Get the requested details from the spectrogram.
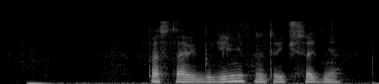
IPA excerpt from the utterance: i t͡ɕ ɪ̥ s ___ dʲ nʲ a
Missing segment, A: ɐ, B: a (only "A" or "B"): B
